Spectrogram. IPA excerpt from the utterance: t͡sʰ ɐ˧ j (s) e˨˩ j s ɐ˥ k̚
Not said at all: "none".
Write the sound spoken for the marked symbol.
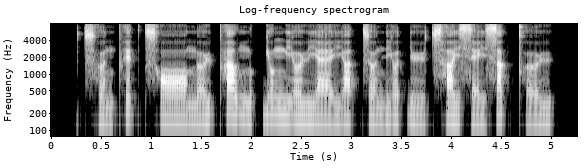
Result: s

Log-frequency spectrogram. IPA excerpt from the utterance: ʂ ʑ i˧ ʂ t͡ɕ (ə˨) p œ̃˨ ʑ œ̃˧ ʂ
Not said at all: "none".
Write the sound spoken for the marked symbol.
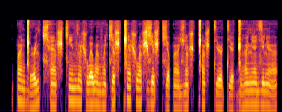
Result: ə˨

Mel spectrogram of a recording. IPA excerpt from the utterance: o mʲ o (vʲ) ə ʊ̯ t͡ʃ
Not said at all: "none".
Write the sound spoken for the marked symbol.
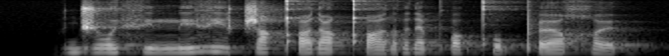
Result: vʲ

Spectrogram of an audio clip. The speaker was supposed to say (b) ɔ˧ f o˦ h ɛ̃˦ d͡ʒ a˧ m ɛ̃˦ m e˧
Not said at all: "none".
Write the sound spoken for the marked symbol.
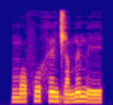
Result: m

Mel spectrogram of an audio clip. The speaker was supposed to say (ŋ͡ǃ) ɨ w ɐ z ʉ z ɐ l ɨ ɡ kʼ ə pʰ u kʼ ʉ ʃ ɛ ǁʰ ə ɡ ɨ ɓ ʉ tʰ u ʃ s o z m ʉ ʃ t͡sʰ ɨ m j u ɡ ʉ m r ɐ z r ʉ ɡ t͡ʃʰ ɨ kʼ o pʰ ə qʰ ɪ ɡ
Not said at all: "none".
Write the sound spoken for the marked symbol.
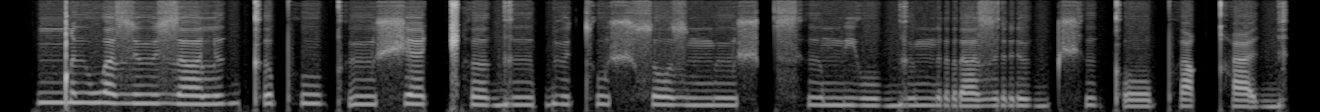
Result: ŋ͡ǃ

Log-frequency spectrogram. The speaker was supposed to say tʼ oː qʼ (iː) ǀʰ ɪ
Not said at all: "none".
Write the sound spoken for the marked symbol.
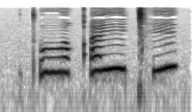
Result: ɪː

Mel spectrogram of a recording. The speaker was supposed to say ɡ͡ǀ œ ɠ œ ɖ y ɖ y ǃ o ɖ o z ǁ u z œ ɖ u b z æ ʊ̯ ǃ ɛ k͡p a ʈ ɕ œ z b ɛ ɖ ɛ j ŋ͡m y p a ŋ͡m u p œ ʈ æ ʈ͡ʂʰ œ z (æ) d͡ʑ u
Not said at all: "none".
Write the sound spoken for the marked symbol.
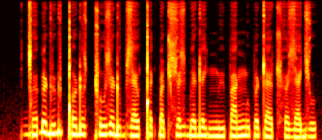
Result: æ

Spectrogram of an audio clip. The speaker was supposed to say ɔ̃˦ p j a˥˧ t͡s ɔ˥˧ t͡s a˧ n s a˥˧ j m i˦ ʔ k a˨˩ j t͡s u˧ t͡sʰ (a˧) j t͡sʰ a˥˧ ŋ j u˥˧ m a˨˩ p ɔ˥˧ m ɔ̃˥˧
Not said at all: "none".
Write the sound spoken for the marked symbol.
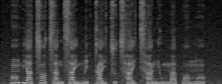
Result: a˦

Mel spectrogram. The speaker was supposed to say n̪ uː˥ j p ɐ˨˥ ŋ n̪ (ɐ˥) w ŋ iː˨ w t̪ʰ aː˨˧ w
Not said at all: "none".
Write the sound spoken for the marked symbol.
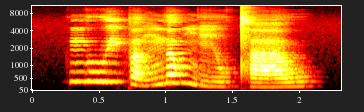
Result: ɐ˥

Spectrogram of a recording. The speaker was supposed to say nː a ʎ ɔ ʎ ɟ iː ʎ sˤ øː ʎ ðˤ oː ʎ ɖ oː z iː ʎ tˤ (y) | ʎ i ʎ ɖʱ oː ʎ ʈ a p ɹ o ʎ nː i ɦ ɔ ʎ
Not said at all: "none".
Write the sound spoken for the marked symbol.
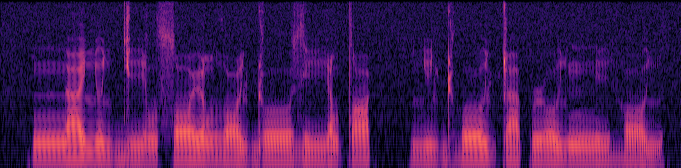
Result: y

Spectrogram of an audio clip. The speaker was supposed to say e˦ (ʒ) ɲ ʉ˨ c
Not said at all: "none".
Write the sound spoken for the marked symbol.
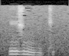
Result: ʒ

